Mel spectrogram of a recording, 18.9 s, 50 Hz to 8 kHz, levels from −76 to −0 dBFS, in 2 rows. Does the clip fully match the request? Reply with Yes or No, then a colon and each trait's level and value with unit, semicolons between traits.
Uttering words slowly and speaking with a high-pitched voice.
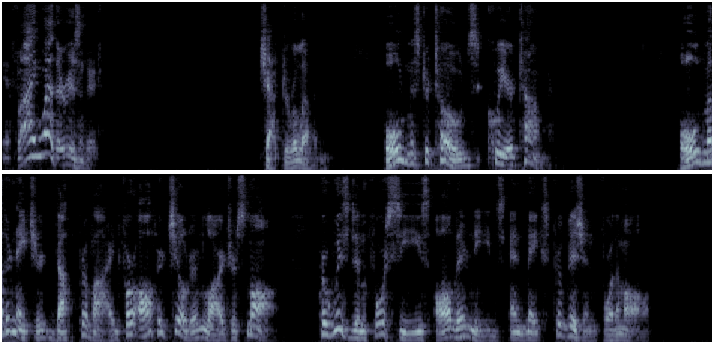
No: slow, 110 wpm; medium, 155 Hz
